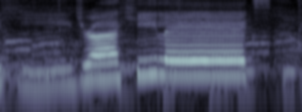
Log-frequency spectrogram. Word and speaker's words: hedera helix: We've got a hedera helix. Or the correct way to say it is hedera helix or English ivy.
